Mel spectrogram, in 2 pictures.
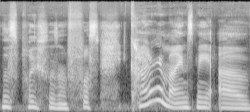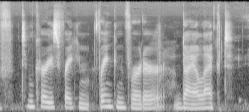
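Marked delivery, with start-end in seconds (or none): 0.0-1.6 mumbling as if mouth full of marbles. Imitating how a woman says a line, mouthful-of-marbles voice. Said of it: "sounds like she has like a mouthful of marbles".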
